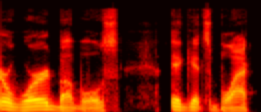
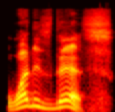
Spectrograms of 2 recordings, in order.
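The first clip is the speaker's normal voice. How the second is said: puzzled; 8 semitones higher, 5 dB louder, slower than usual. Retold or imitated.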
